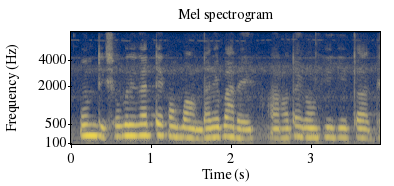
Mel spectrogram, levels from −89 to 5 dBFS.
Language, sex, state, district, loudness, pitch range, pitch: Chakma, female, Tripura, Unakoti, -15 LUFS, 200-230 Hz, 210 Hz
